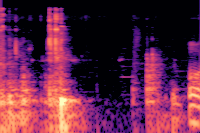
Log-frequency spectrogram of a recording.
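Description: A single sharp knock, like a small container being set down on a tabletop, about half a second in. A voice trails off just before it and a short voice sound follows near the end.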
